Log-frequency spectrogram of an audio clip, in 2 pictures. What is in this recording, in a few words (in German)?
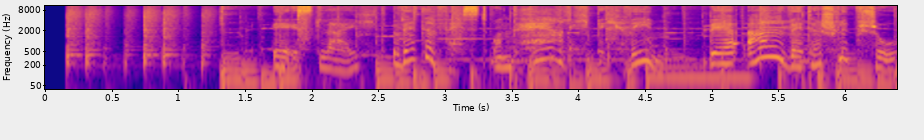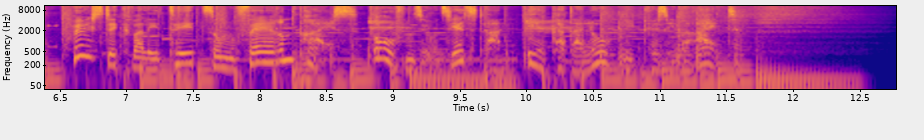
Werbung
